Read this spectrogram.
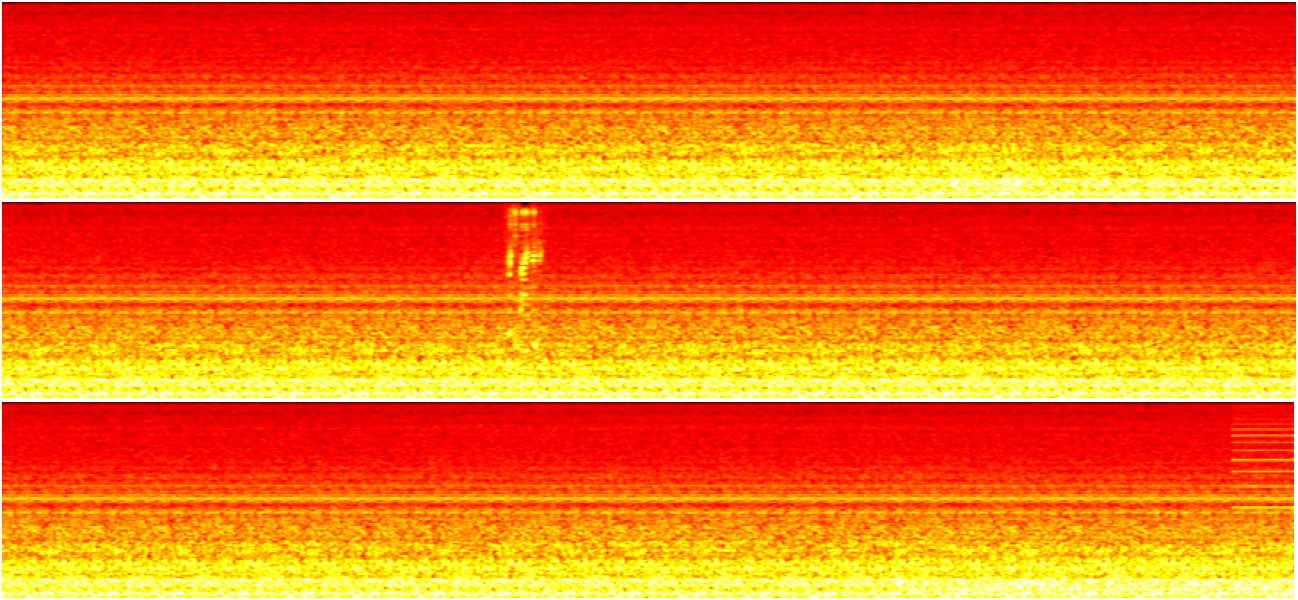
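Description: The jet engines of a twin-engine airliner drone steadily in flight, heard from the cockpit.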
